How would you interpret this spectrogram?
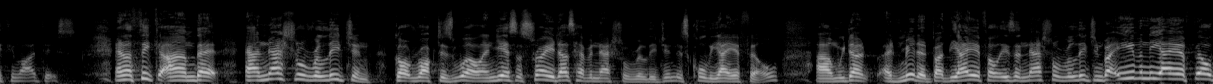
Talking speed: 210 wpm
